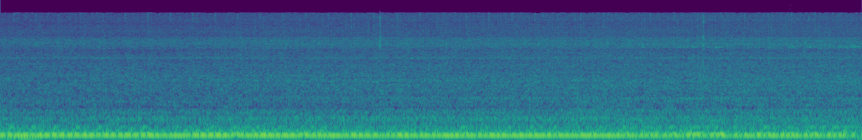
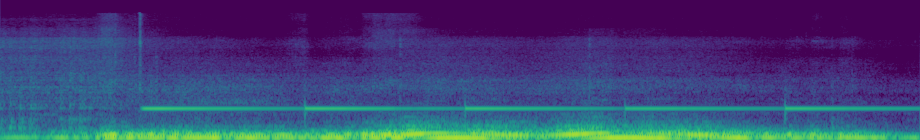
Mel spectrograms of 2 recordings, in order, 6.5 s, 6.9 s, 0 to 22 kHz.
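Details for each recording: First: 2005 Chevrolet Tahoe 5.3L 4x4 that was stalling (new fuel pump, P0174 lean bank 2), after a bad ground was fixed: a deep, even rumble at a steady pace with no stumbles or misses. A smooth, healthy idle. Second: 2005 Chevrolet Tahoe 5.3L 4x4, new fuel pump, P0174 lean bank 2, runs rough and stalls: low idle rumble surging and sagging under a steady chime, dies when given gas; first thought fuel starvation, cause found to be a bad engine ground.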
